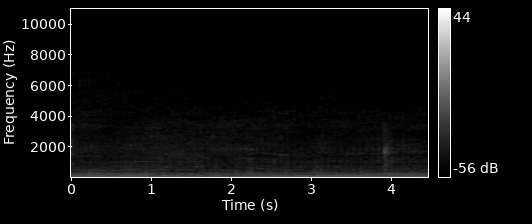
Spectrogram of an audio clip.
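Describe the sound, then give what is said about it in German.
A motorcycle engine drones steadily as the rider rides on, a loud, continuous low rumble that holds for the full few seconds with no voices over it. “Ja, und das ist, ich fahre weiter, weil es ist ja der Motocast”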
